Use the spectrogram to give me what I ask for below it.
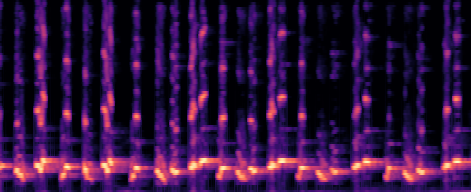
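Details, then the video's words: Yellow-vented bulbul in nonstop ropel song, meant to rouse other bulbuls to sing: an even stream of liquid, bouncing whistled notes, roughly three every second, with no pauses. "trucukan ropel panjang buat PANCINGAN TRUCUKAN agar bunyi"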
